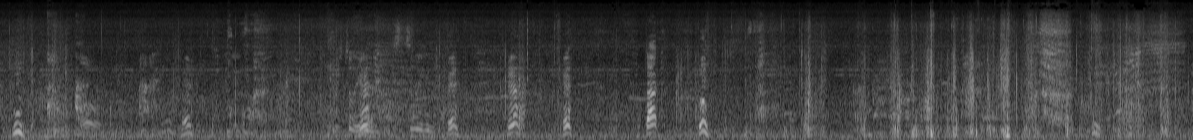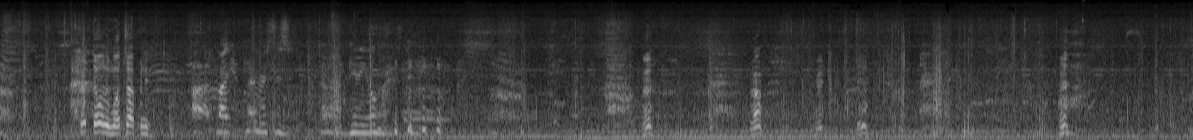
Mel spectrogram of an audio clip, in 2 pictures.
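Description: Men and women chat and laugh nearby outdoors.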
